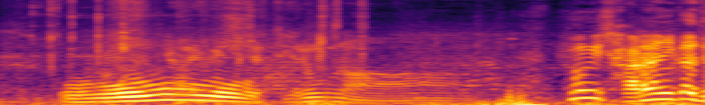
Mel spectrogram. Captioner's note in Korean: 감탄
